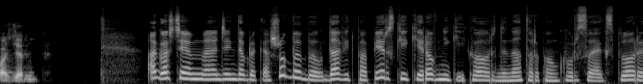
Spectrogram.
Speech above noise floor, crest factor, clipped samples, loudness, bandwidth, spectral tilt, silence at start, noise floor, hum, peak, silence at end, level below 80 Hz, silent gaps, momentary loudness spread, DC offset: 26 dB; 16 dB; under 0.1%; -24 LUFS; 16.5 kHz; -4.5 dB/octave; 0 s; -49 dBFS; none; -8 dBFS; 0 s; -58 dBFS; none; 9 LU; under 0.1%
